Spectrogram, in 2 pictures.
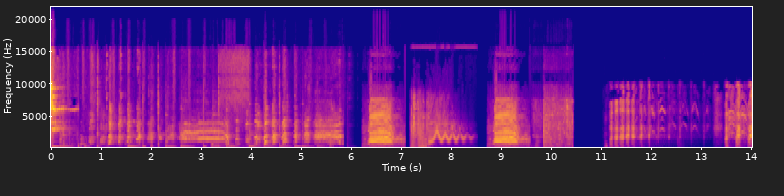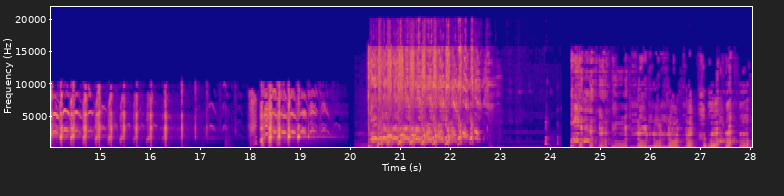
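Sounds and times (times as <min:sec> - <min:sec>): person laughing: 0:00.6 - 0:05.9.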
